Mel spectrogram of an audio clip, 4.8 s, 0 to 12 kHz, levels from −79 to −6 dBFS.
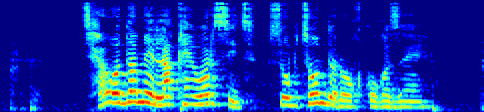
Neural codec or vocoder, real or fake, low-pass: none; real; 10.8 kHz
